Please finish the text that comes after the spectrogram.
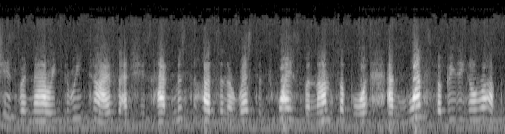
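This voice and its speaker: Indignant radio-play wife female actor, high and scolding, insistent, on a dull vintage recording. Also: fast talker, no echo, close to an everyday voice. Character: nagging, indignant wife threatening to leave. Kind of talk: 1950s radio drama acting.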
